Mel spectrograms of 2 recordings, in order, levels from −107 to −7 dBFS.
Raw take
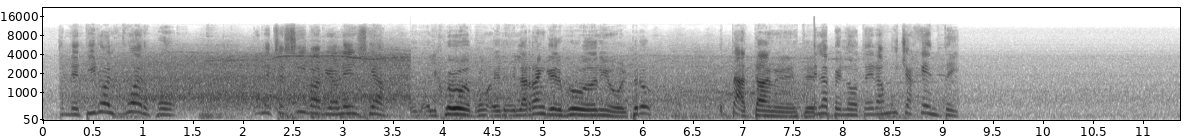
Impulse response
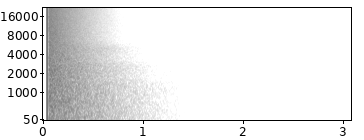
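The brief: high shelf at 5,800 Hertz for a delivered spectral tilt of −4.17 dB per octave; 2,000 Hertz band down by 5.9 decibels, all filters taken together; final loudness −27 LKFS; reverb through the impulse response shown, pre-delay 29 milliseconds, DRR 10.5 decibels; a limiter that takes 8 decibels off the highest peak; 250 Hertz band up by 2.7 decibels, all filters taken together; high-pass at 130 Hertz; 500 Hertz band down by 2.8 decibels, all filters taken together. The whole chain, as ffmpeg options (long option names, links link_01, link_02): -filter_complex "[0:a]highpass=130,equalizer=frequency=250:width_type=o:gain=5.5,equalizer=frequency=500:width_type=o:gain=-5,equalizer=frequency=2000:width_type=o:gain=-7,highshelf=frequency=5800:gain=-7.5,alimiter=limit=-23dB:level=0:latency=1,asplit=2[link_01][link_02];[1:a]atrim=start_sample=2205,adelay=29[link_03];[link_02][link_03]afir=irnorm=-1:irlink=0,volume=-10.5dB[link_04];[link_01][link_04]amix=inputs=2:normalize=0,volume=7dB"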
